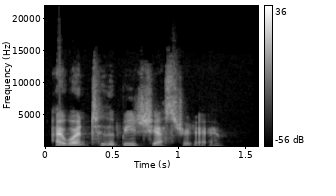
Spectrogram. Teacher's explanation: listen to the following sentence I went to the beach yesterday the words went and Beach stand out more than the other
